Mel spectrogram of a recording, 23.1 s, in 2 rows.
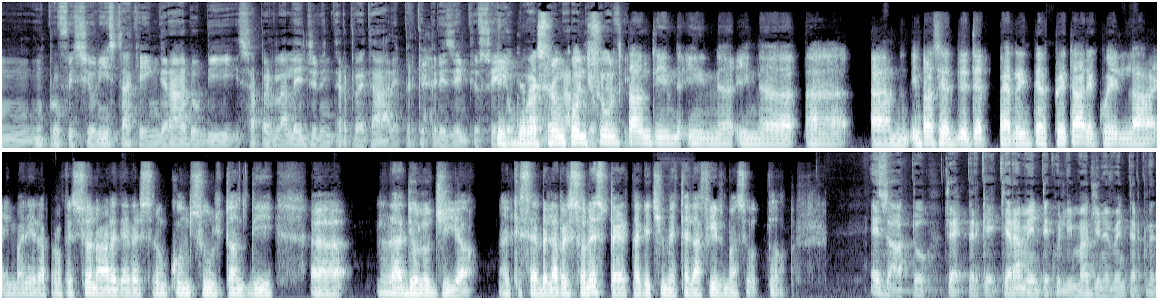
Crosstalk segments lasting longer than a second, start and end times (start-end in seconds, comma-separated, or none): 4.9-6.3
